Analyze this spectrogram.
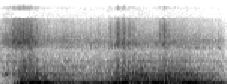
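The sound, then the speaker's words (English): A targeted homing weapon in a video game firing with a loud, sustained roar like a big combustion engine revving, low rumbling throb that surges and dips for about three seconds before cutting off abruptly, no voices. “When you fired it, it made this like huge internal combustion engine sound.”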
